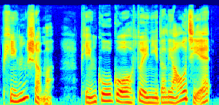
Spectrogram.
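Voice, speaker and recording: A woman's voice: sits low, animated, slow, darkish tone, no room sound, clean studio sound. A woman voicing a shrewd, stern elderly grand empress dowager who speaks coldly and commandingly in a storybook reading. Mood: measured. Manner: cold, imperious, scolding.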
